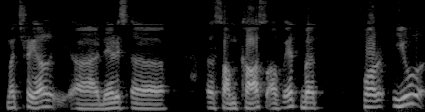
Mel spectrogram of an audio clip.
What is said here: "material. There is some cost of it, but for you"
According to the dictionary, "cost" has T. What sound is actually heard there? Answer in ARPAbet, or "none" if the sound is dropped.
none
